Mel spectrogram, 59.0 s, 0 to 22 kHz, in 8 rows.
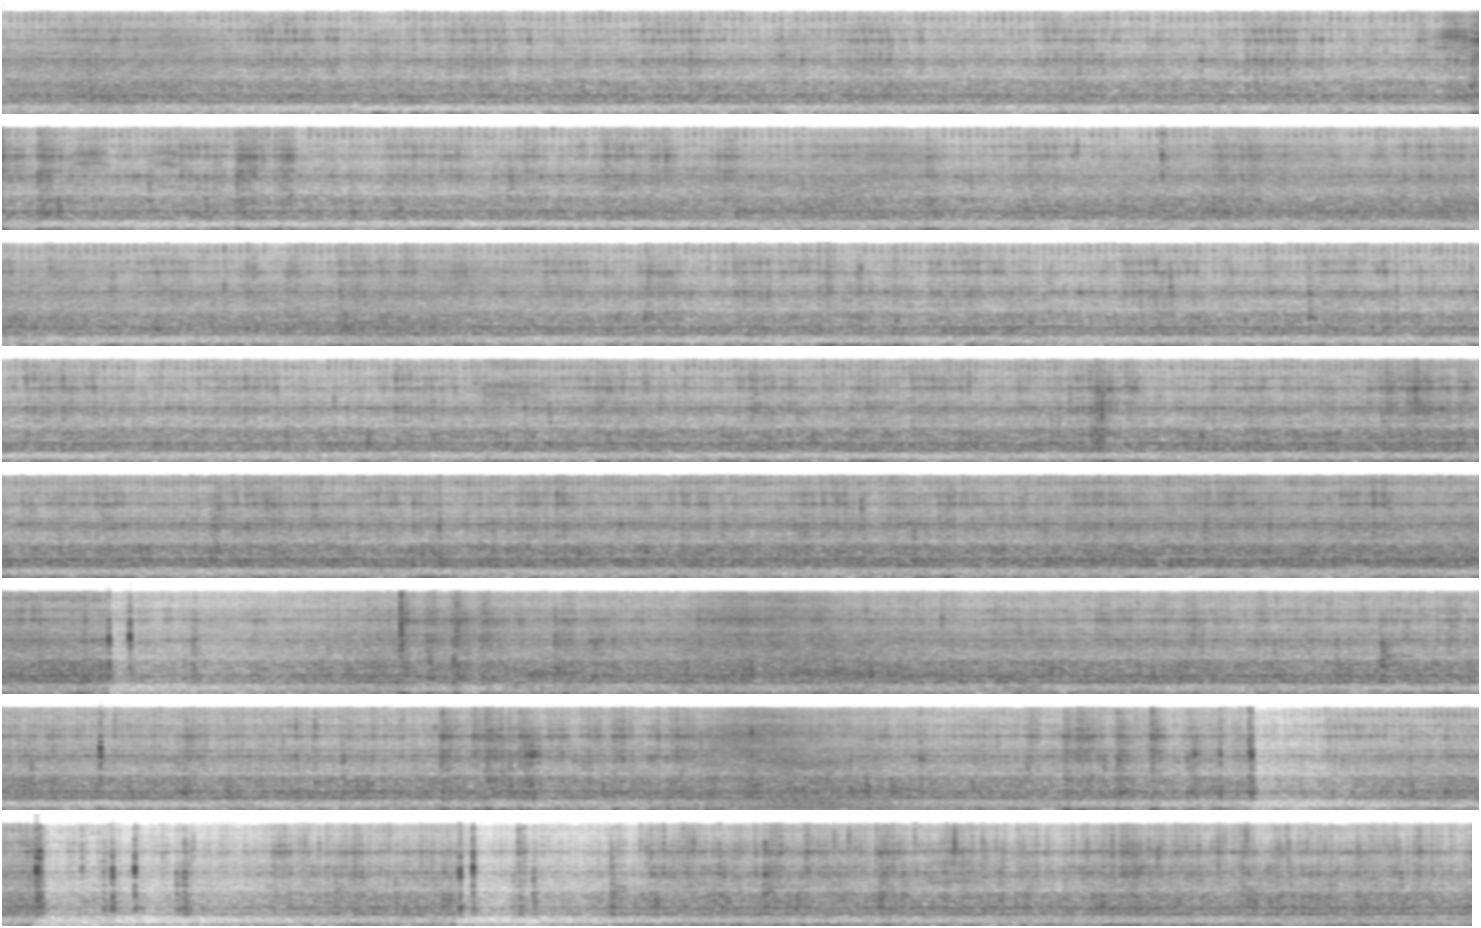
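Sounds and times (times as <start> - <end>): bicycle tyres on asphalt: 0.0 - 59.0
cars passing: 0.0 - 59.0
wind on microphone: 46.3 - 50.7.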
